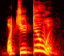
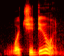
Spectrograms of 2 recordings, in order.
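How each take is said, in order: First: It is said in an angry, annoyed way. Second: It is said in a casual, neutral way. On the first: The message is read as hostile. "And he's like all pissed off" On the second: The message is a friendly question. "one guy's like"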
